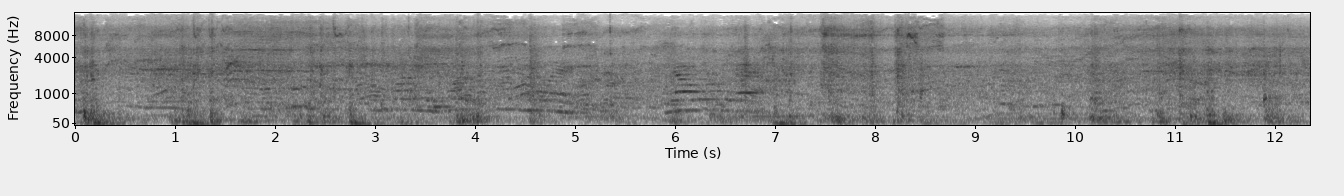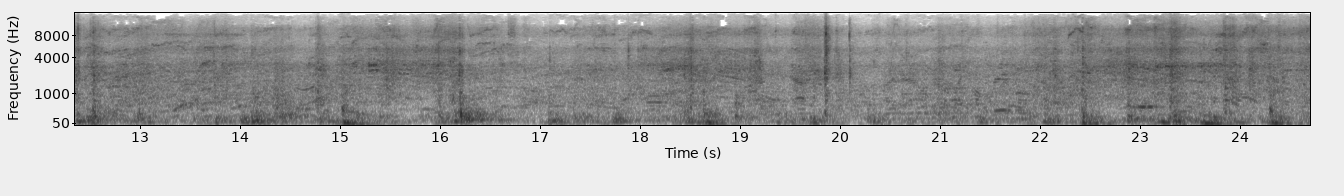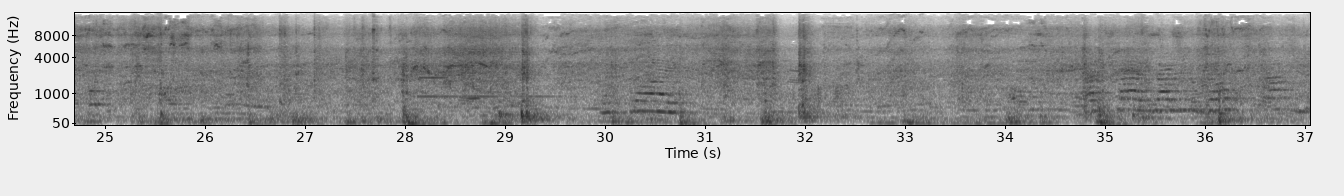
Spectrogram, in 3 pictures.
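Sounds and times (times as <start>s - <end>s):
hall noise: 0.0s - 37.0s
rc car motors and tyres: 0.0s - 37.0s.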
